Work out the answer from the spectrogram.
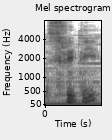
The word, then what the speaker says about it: স্মৃতি: স্মৃতি, এখানে মোটা উচ্চারণ হয়নি কিন্তু এখানে সানুনাসিক উচ্চারণ হয়েছে এবং চন্দ্রবিন্দুটা এখানে রয়ে গেছে।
